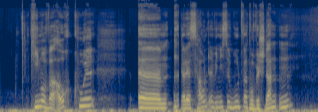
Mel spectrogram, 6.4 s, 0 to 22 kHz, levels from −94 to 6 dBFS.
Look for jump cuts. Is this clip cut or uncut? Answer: cut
